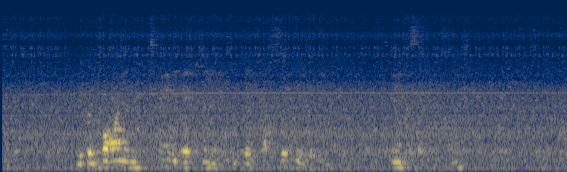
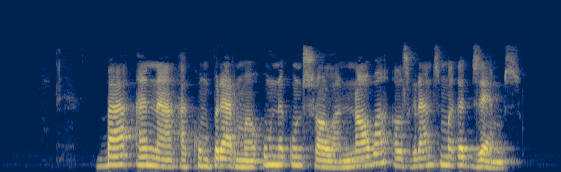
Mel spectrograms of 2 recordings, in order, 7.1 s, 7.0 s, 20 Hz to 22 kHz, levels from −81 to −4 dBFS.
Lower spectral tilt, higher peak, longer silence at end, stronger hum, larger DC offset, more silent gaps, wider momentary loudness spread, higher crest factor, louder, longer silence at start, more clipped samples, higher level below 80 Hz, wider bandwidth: about the same, -7 dB/octave vs -6.5 dB/octave; about the same, -2 dBFS vs 0 dBFS; second, 0 s vs 0.55 s; neither; neither; neither; first, 21 LU vs 7 LU; first, 24 dB vs 18 dB; second, -24 LUFS vs -17 LUFS; second, 0.05 s vs 1.2 s; neither; about the same, -60 dBFS vs -58 dBFS; first, 16 kHz vs 7.6 kHz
